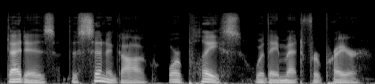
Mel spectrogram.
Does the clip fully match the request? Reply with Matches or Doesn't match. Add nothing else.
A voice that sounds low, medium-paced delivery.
Matches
